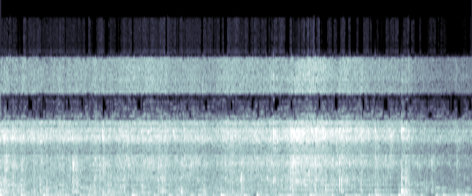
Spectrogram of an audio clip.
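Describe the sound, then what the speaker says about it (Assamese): Onions sizzle and fry loudly in a hot pan while being stirred, a steady bright crackle with rhythmic scraping and clunking from the stirring throughout, and no talking. "তাৰপিছত পিঁয়াজ দিছোঁ পিঁয়াজটো লৰাই দিয়া হৈছে"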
